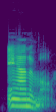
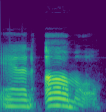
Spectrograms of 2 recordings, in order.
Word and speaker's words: animal: Some people say an-a-mal, so it's I, animal, or I, depending on how you pronounce the word.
